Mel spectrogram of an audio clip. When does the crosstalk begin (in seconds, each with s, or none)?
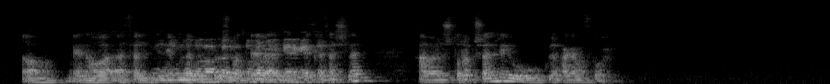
1.5 s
